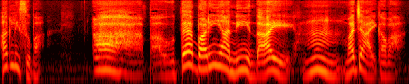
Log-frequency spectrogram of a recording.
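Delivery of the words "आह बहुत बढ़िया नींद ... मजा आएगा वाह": slow, drawn-out contented sigh of speech; leisurely, blissful morning voice; village elder waking refreshed. Acted. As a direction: stretch and savour a good sleep.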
